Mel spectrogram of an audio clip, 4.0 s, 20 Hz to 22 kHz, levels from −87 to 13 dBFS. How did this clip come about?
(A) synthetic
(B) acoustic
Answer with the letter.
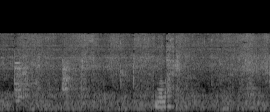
B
